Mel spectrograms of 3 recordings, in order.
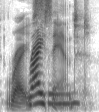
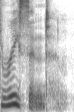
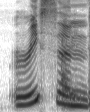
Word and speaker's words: Rhysand: So it's spelled R-H-Y-S-A-N-D, which you would think is Rysand. Yeah. It's not. It's Rysand. – Rysand.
